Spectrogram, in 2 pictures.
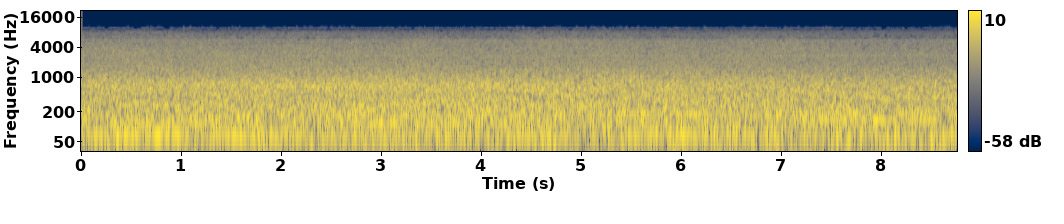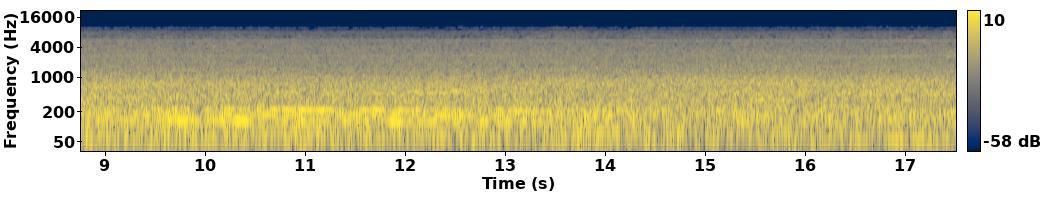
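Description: MTR Kwun Tong Line electric train running past on an elevated track over a steady background of city traffic noise, with a low hum that swells in the middle as it goes by.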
